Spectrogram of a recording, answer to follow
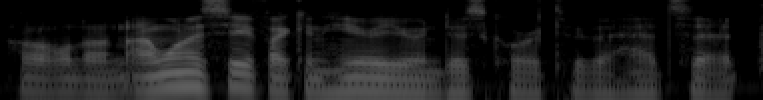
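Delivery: ordinary talk, nothing marked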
